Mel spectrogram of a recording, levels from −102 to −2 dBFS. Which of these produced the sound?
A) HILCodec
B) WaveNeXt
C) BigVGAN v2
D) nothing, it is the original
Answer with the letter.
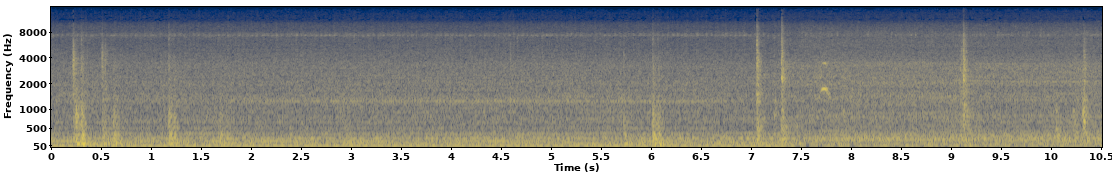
D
